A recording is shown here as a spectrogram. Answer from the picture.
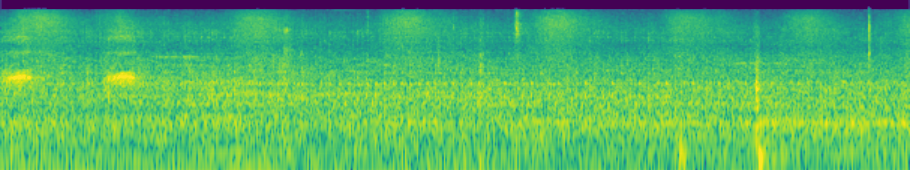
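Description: Steady street traffic noise with a low engine hum, two short high beeps right at the start, and a single sharp click about five seconds in.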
